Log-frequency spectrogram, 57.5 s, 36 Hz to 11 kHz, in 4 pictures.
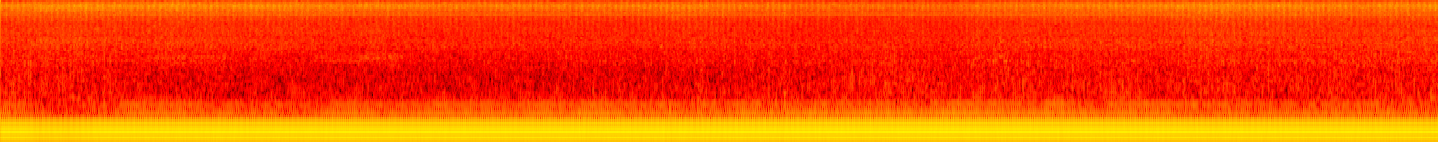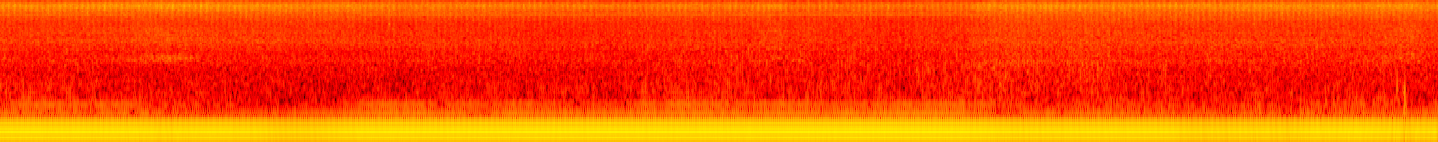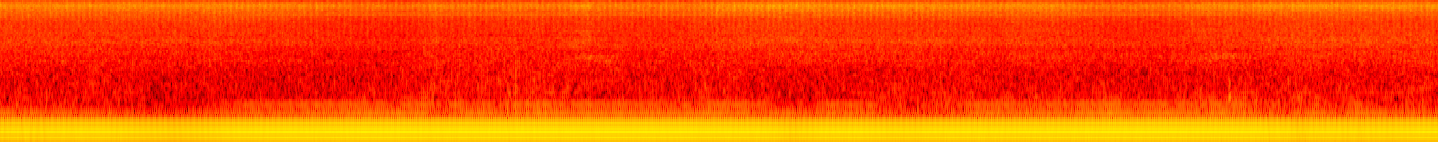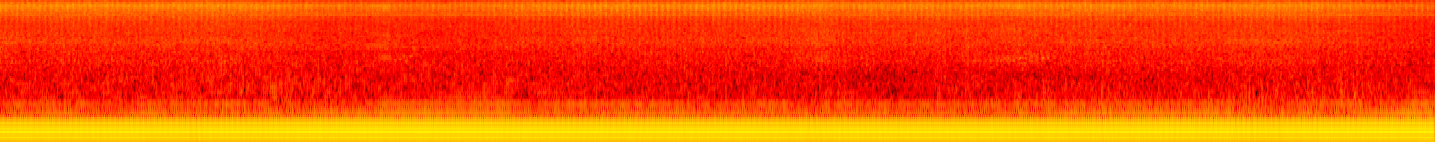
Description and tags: fan from back side
Creaky fan recorded from air pulling side. This time it’s not rotating and is producing almost monotonic low helicopter-like vibrating sound.
Recorded by Sony Xperia C5305.
air, fan, low, ventilation, vibration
